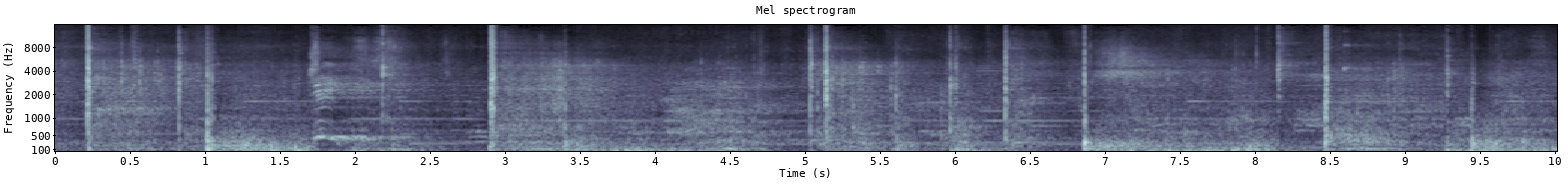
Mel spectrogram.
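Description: Stunt scooter rolling and grinding on a metal rail set into wooden skatepark ramps, with sharp cracks of wheels and deck hitting the wood every second or so, echoing around the indoor hall.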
